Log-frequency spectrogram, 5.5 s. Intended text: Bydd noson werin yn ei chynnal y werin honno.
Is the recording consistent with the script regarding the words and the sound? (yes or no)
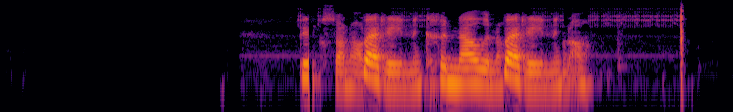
no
